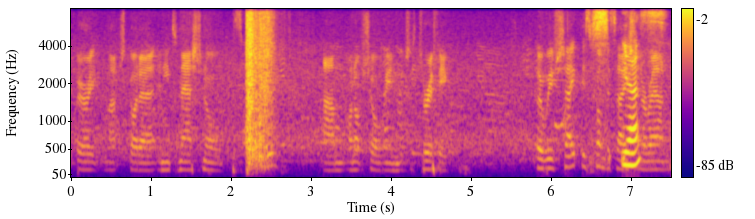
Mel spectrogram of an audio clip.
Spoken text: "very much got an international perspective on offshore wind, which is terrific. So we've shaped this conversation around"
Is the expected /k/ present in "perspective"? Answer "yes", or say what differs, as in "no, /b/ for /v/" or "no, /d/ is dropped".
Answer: no, /k/ is dropped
